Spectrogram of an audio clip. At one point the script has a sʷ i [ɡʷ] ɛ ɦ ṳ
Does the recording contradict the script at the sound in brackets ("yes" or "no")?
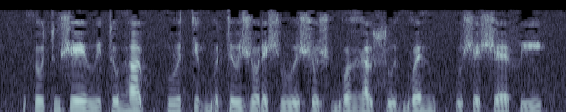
no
